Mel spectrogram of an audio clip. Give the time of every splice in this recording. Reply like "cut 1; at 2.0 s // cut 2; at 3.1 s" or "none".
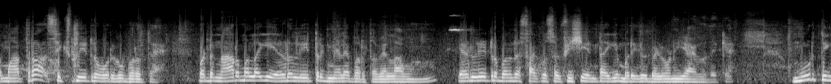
none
